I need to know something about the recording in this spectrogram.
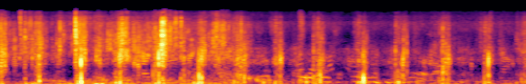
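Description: Footsteps on a sandy, gravelly desert dirt trail, about two steps a second at a steady walking pace. Faint voices of other hikers are heard now and then.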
